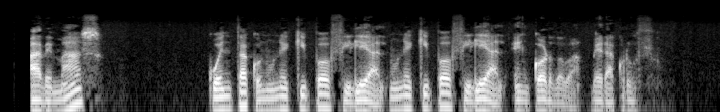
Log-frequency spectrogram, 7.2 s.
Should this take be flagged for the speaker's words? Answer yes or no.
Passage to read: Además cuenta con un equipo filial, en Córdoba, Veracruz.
yes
